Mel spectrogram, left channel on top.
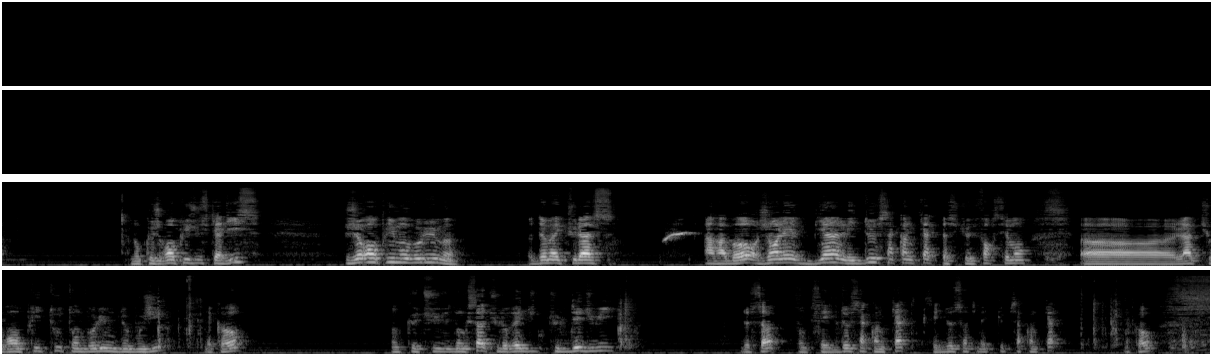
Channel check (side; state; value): left; silent; digital silence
